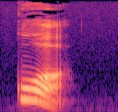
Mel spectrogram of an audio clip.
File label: "guo4", chinese pinyin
